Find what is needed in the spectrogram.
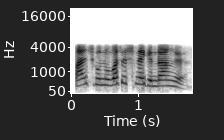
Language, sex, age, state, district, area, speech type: Bodo, female, 45-60, Assam, Udalguri, rural, conversation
